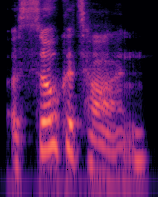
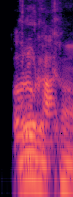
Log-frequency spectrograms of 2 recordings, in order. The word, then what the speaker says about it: Otakon: Then I know at Ahsoka-tan, you guys throw parties there too, right? Did I say it right? Otakon. Otakon. Otakon. I said Ahsoka-tan.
